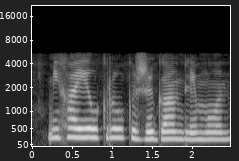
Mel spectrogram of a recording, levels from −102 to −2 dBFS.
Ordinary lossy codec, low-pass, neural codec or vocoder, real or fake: none; 5.4 kHz; codec, 24 kHz, 6 kbps, HILCodec; fake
